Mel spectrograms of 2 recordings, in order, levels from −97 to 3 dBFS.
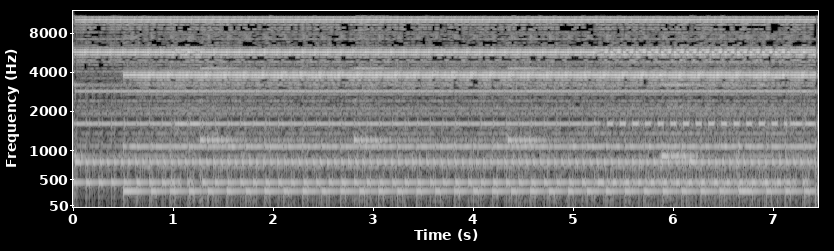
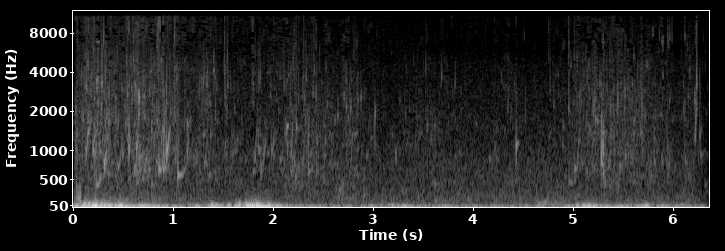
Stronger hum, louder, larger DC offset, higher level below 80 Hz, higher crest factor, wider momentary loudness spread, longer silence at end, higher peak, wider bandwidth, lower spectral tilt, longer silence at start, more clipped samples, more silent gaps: neither; first, -10 LUFS vs -38 LUFS; neither; second, -58 dBFS vs -32 dBFS; second, 12 dB vs 20 dB; second, 1 LU vs 25 LU; about the same, 0 s vs 0.05 s; first, 0 dBFS vs -8 dBFS; first, 11.5 kHz vs 5.2 kHz; second, 2 dB/octave vs -5.5 dB/octave; about the same, 0 s vs 0 s; neither; neither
